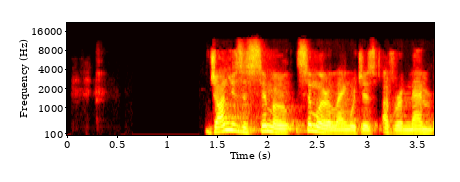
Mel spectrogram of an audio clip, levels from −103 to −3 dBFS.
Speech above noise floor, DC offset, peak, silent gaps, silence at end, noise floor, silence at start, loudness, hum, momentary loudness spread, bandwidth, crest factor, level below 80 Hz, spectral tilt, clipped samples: 40 dB; under 0.1%; -6 dBFS; none; 0 s; -60 dBFS; 1.4 s; -20 LUFS; none; 6 LU; 12.5 kHz; 16 dB; -66 dBFS; -4.5 dB/octave; under 0.1%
